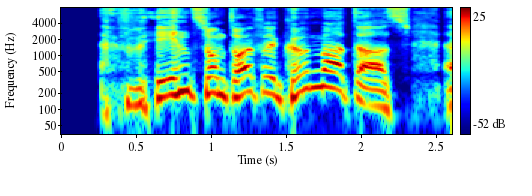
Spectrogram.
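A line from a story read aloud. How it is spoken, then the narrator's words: Young man laughing reply. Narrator (German): erwiderte der junge Bursche lachend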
